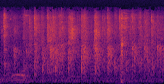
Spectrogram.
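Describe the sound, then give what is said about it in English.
An audience in a church applauds the worship team, dense overlapping hand claps forming a steady wash of clapping that holds evenly throughout. “Let's give a round of applause for the worship team.”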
